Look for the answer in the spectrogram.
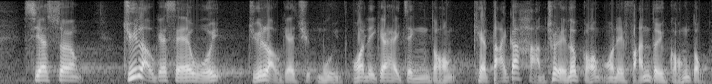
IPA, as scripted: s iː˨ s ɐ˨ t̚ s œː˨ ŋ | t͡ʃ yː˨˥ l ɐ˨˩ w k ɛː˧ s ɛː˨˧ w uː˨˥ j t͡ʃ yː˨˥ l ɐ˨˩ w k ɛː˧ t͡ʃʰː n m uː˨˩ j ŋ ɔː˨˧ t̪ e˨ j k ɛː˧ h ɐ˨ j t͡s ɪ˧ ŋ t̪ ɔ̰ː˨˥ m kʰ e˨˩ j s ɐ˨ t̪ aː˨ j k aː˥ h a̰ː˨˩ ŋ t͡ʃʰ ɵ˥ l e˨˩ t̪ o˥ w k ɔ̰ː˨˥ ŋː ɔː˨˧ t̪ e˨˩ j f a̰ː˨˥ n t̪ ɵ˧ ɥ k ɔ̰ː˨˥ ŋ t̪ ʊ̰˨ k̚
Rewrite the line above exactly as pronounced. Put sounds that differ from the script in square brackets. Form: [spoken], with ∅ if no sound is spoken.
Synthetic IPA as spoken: s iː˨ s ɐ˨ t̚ s œː˨ ŋ | t͡ʃ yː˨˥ l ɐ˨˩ w k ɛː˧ s ɛː˨˧ w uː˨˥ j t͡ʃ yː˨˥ l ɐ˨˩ w k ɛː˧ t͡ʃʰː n m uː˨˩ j ŋ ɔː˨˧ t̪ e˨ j k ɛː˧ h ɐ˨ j t͡s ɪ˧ ŋ t̪ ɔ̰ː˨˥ [ŋ] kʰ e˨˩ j s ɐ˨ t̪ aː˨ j k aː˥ h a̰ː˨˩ ŋ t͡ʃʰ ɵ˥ l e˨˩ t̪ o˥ w k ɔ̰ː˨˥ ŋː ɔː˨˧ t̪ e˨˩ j f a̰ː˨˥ n t̪ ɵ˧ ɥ k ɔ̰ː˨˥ ŋ t̪ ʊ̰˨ k̚

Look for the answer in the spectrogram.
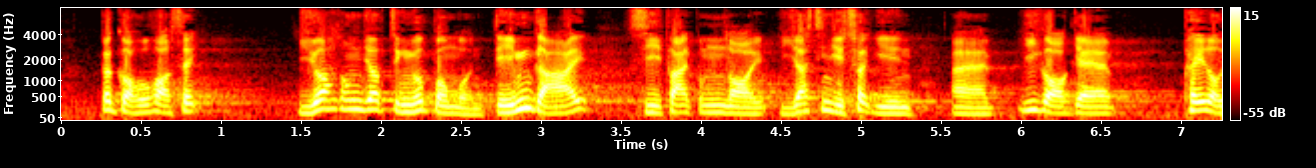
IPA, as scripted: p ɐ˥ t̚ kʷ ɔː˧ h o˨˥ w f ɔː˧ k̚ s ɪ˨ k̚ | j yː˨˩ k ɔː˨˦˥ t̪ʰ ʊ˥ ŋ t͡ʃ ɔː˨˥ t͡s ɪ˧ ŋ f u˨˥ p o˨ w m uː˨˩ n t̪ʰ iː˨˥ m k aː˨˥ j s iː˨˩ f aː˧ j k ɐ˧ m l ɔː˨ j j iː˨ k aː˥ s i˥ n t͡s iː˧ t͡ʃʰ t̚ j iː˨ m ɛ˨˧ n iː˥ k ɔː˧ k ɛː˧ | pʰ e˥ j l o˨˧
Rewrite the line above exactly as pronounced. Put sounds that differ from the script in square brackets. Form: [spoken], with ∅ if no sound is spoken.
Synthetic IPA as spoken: p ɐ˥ t̚ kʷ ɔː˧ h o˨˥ w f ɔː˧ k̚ s [ɪ˥] k̚ | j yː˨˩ k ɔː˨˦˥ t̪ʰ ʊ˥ ŋ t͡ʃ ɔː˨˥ t͡s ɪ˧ ŋ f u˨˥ p o˨ w m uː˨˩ n [t̪] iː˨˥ m k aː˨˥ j s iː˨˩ f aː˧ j k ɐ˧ m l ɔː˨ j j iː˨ k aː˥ s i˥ n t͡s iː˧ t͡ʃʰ t̚ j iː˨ [n] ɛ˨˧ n iː˥ k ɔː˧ k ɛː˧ | pʰ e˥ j l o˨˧

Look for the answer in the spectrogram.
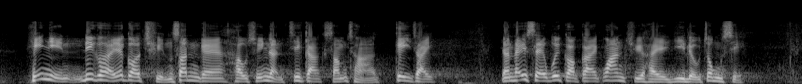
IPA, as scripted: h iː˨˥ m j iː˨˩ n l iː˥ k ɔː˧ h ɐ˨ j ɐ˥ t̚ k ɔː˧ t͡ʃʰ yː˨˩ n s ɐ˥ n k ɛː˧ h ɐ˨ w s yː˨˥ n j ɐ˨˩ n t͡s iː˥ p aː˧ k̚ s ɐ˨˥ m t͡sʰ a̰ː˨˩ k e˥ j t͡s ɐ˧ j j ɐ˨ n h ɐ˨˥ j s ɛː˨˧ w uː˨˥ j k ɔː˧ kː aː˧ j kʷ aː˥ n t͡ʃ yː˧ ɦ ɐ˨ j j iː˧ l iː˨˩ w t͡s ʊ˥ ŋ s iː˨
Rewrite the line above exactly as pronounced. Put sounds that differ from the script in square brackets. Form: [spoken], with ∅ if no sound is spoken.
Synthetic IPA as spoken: h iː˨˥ [n] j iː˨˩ n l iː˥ k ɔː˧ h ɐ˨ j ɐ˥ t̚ k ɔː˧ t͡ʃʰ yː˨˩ n s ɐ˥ n k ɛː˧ h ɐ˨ w s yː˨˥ n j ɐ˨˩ n t͡s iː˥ [k] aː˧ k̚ s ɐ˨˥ m t͡sʰ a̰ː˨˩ k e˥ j t͡s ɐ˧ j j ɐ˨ n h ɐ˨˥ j s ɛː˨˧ w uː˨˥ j k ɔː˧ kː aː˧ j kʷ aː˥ n t͡ʃ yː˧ ɦ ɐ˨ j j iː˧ l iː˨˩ w t͡s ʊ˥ ŋ s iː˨

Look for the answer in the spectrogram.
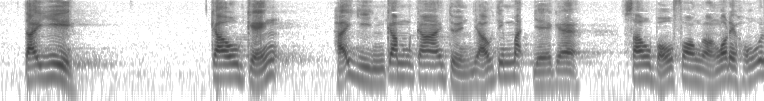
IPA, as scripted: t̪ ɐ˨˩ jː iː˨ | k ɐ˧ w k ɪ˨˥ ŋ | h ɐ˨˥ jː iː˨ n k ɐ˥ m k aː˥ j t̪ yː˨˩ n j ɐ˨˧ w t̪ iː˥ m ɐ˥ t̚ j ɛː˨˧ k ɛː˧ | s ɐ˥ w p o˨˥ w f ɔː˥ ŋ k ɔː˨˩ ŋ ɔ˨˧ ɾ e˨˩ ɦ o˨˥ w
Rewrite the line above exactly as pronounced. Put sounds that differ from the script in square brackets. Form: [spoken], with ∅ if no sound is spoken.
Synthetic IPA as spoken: t̪ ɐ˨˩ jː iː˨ | k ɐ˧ w k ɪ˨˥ ŋ | h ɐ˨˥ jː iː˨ n k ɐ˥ m k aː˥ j t̪ yː˨˩ n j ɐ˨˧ w t̪ iː˥ m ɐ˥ t̚ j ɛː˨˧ k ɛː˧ | s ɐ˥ w p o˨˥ w f ɔː˥ ŋ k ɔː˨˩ ŋ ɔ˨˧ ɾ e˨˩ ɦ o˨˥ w

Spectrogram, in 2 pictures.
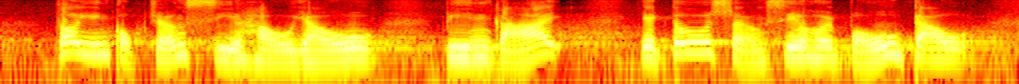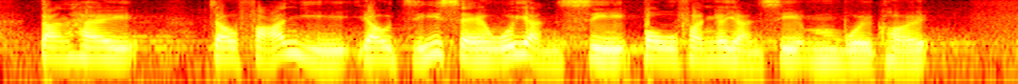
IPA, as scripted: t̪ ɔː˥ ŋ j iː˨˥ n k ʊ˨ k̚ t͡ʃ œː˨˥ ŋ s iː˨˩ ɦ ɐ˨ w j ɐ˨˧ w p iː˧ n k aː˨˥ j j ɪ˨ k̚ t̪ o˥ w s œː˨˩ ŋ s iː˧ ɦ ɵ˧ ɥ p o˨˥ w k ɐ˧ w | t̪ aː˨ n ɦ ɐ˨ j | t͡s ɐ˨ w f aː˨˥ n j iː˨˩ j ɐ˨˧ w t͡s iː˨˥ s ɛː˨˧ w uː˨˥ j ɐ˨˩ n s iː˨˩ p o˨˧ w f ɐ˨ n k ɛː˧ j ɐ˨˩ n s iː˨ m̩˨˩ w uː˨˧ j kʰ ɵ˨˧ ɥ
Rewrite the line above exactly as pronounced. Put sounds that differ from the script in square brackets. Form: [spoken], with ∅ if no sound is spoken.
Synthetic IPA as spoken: t̪ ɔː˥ ŋ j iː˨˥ n k ʊ˨ k̚ t͡ʃ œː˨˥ ŋ s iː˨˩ ɦ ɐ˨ w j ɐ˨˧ w p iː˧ n k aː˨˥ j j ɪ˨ k̚ t̪ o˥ w s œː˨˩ ŋ s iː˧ ɦ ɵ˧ ɥ p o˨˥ w k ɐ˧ w | t̪ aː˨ n ɦ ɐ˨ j | t͡s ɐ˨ w f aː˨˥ n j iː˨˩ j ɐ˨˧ w t͡s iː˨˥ s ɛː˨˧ w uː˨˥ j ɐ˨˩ n s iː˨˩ p o˨˧ w f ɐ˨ n k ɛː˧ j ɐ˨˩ n s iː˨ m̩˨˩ w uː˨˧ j kʰ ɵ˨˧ ɥ

